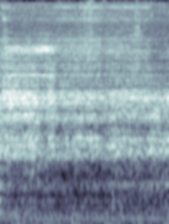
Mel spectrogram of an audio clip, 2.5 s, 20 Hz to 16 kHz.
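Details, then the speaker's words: 1953 Vidor CN426 suitcase AC/battery portable valve radio, after repairs including a valve change, valve base repair and wire repair, tested with an antenna instead of the generator: steady soft hiss with faint low hum, no crackle or dropouts; working normally. "It's about right and it's making noise. It's making good noise."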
